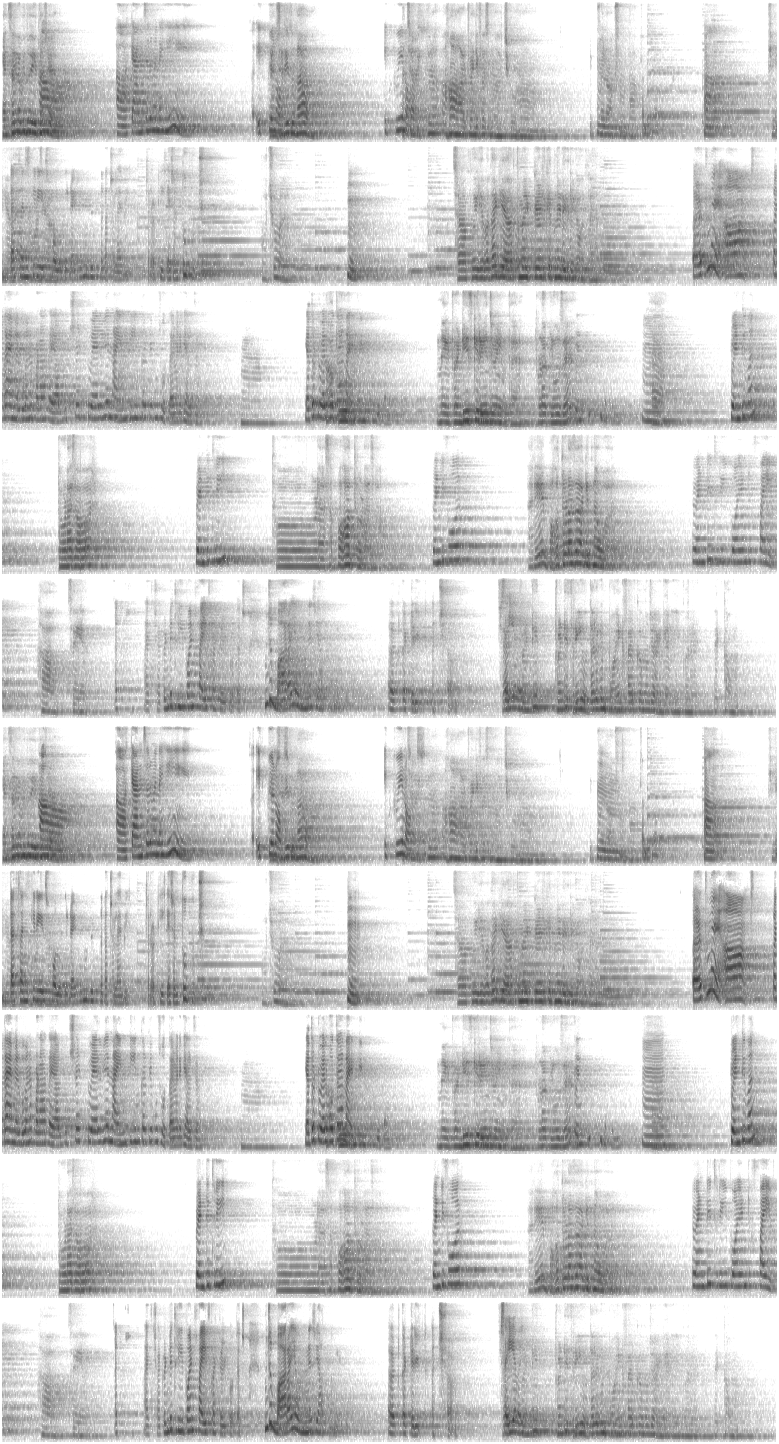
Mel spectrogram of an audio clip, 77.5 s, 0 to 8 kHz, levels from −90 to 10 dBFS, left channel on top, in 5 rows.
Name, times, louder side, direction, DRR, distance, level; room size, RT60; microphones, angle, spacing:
voice 1, 0.0-1.1 5.3-6.3 8.2-10.7 11.9-12.7 15.4-15.8 16.1-16.5 20.7-21.2 24.5-27.4 35.8-36.4 37.5-38.0 39.7-41.4 41.7-42.5 44.0-44.3 47.6-48.4 52.0-54.1 57.0-58.7 62.7-63.1 63.4-63.7 72.0-75.9 76.2-76.7, left 1 dB, 30° left, 8 dB, 0.7 m, -26 dB
voice 2, 0.7-1.5 2.3-3.8 5.1-5.9 7.6-8.4 11.9-12.5 12.8-13.1 14.0-14.4 15.4-18.0 18.4-19.5 22.4-22.7 29.3-30.5 30.9-35.0 37.1-38.8 42.3-43.4 43.8-44.3 45.6-46.1 50.4-51.0 55.1-55.7 60.3-62.0 64.2-64.3 64.8-68.9 69.7-71.1 72.0-72.5, right 4 dB, 45° right, 11 dB, 0.5 m, -25 dB
sound 1, 12.9-13.4 14.0-15.0 15.7-16.1 16.4-17.0 18.2-20.8 21.0-22.4 23.6-26.7 26.9-27.9, equal, 25° right, 2.9 m, -40 dB
14.5 x 10.5 x 7.6 m, 2.9 s
head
